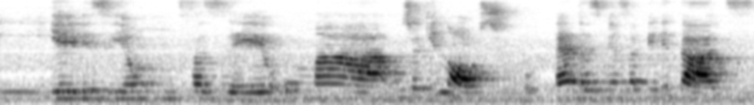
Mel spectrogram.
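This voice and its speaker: A woman at medium pitch talks very slowly in a monotone, flat intonation with hardly any pauses and big swings in loudness, over noticeable background noise. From Brazil, interior of Mato Grosso do Sul (Coxim). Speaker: chocolate entrepreneur. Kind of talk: interview.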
